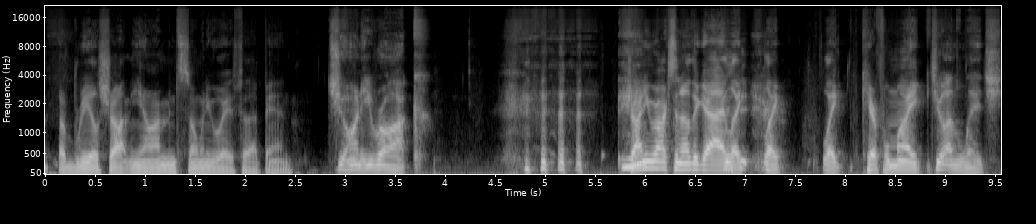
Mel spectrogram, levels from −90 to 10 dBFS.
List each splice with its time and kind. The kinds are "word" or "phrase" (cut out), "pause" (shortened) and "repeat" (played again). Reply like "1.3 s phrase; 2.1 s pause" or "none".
none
